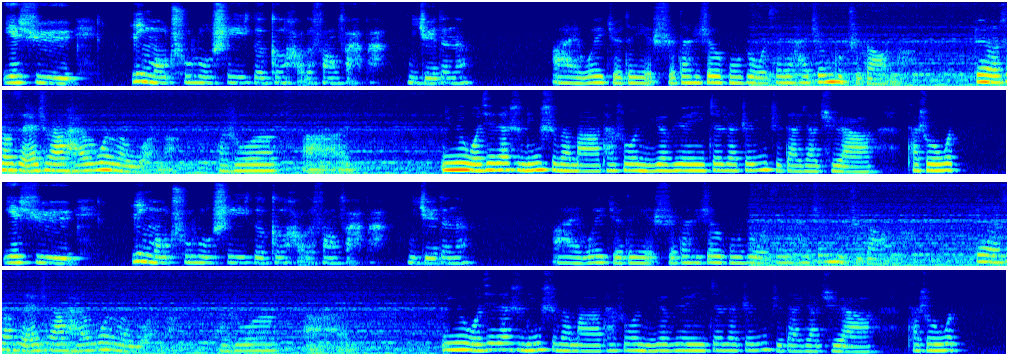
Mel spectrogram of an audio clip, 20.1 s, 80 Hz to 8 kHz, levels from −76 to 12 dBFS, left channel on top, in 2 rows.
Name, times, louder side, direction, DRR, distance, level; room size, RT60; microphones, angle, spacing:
voice 1, 0.0-0.9 1.3-4.7, left 1 dB, 55° left, 1.3 m, -30 dB
voice 2, 5.5-9.1 9.7-11.8 12.2-13.6 14.4-19.6, left 8 dB, 70° left, 0.4 m, -25 dB
sound 1, 7.4-14.5, equal, 15° right, 1.2 m, -37 dB
2.5 x 2.5 x 4.2 m
head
